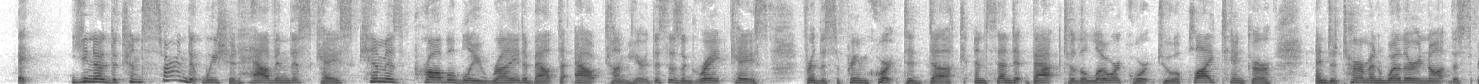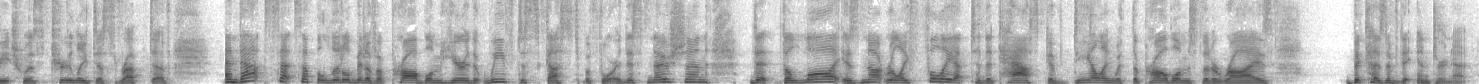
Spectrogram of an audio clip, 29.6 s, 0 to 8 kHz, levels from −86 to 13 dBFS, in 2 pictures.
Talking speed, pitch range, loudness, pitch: 185 wpm, 175-210 Hz, -23 LUFS, 190 Hz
